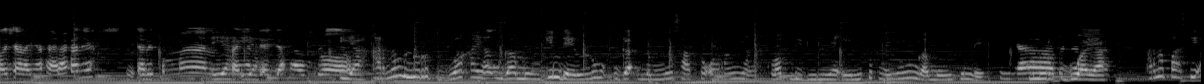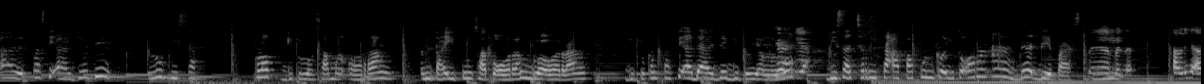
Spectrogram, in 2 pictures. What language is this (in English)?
Indonesian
